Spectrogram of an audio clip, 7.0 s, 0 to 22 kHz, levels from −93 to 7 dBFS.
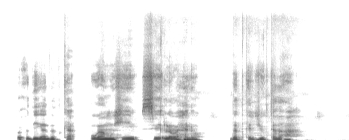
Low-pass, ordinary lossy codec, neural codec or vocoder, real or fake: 19.8 kHz; none; vocoder, 44.1 kHz, 128 mel bands, Pupu-Vocoder; fake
